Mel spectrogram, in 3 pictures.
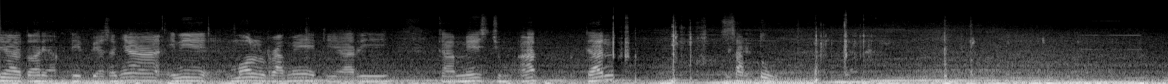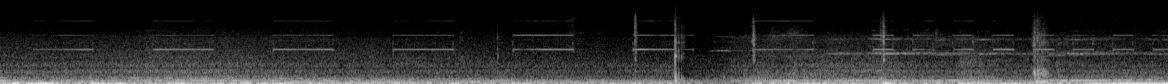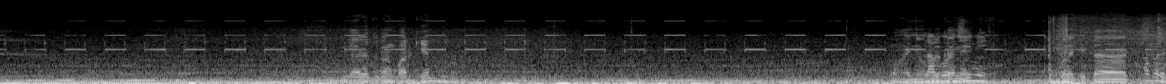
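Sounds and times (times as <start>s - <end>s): engine and tyre rumble: 0.0s - 35.0s
regular high beeps: 10.8s - 12.6s, 13.2s - 16.2s, 16.8s - 33.9s.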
